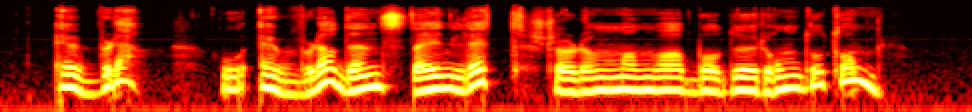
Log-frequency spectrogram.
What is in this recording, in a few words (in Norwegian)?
evLe, Numedalsmål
